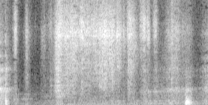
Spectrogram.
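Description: Faint scratching of a pen writing on paper, ending in a small tick near the end.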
